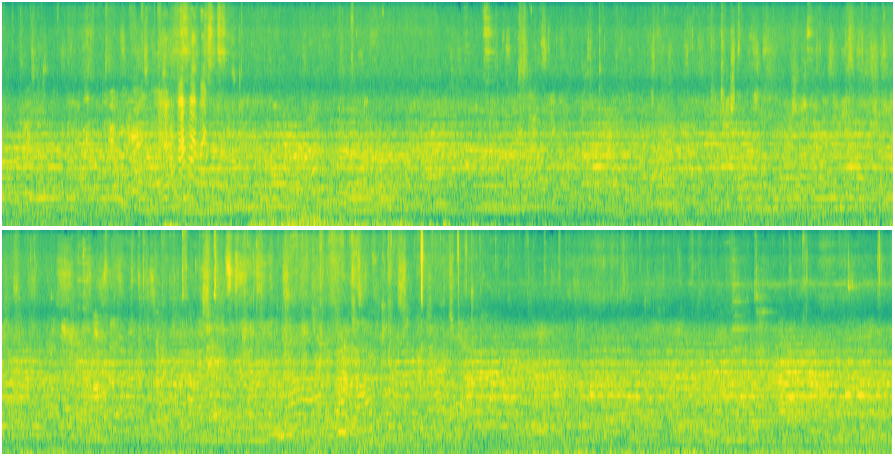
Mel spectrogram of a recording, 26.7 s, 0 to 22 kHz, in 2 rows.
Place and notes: {"title": "Schafflerstraße, Munich 德國 - Church bells", "date": "2014-05-11 11:48:00", "description": "Church bells, Walking in the streets", "latitude": "48.14", "longitude": "11.57", "altitude": "527", "timezone": "Europe/Berlin"}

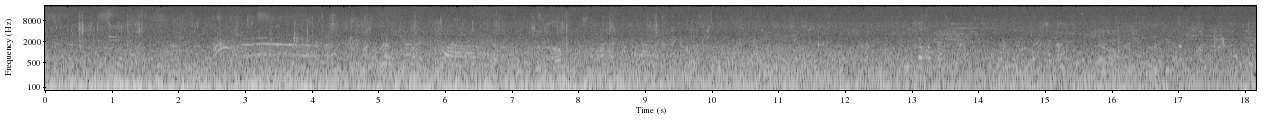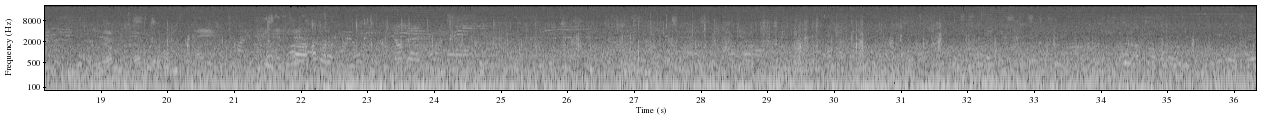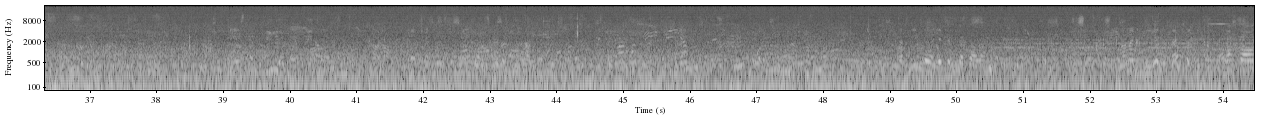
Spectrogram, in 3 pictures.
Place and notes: {"title": "berlin, preußenpark: geodätischer referenzpunkt - the city, the country & me: geodetic reference point", "date": "2013-08-18 14:56:00", "description": "geodetic reference point during the thai market where the thai community sells thai food on saturday and sunday afternoons\nthe city, the country & me: august 18, 2013", "latitude": "52.49", "longitude": "13.31", "altitude": "41", "timezone": "Europe/Berlin"}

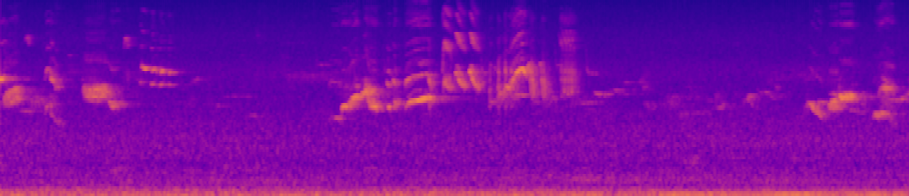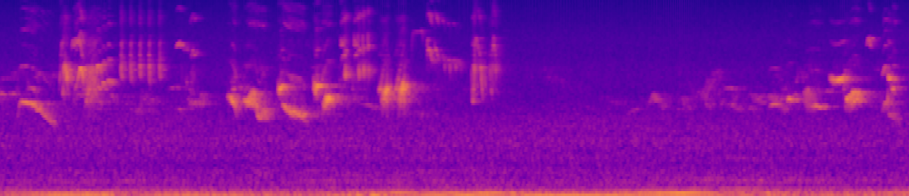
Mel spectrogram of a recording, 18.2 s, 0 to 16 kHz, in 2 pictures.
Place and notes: {"title": "Düsseldorf, saarwerden street, garden - düsseldorf, saarwerden street, garden", "date": "2011-05-03 13:52:00", "description": "inside a back house garden in the warm, mellow windy evening. a blackbird singing in the early spring.\nsoundmap nrw - social ambiences and topographic field recordings", "latitude": "51.24", "longitude": "6.74", "altitude": "38", "timezone": "Europe/Berlin"}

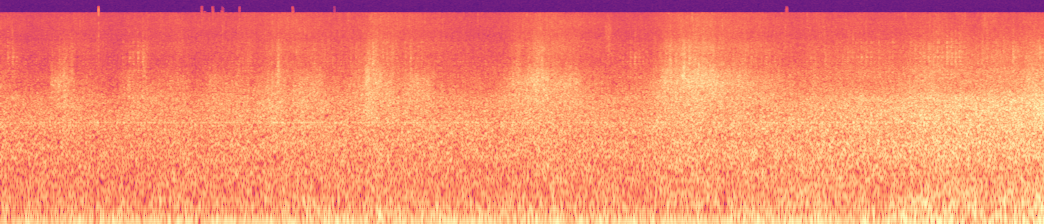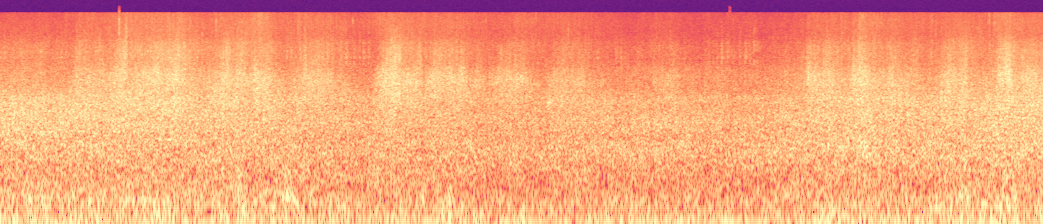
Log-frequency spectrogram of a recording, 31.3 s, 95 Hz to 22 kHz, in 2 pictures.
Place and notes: {"title": "Cerro Sombrero, Primavera, Magallanes y la Antártica Chilena, Chile - storm log - cerro sombrero hilltop", "date": "2021-02-15 13:11:00", "description": "hilltop, wind SW 38 km/h, ZOOM F1, XYH-6 cap\nCerro Sombrero was founded in 1958 as a residential and services centre for the national Petroleum Company (ENAP) in Tierra del Fuego.", "latitude": "-52.78", "longitude": "-69.29", "altitude": "70", "timezone": "America/Punta_Arenas"}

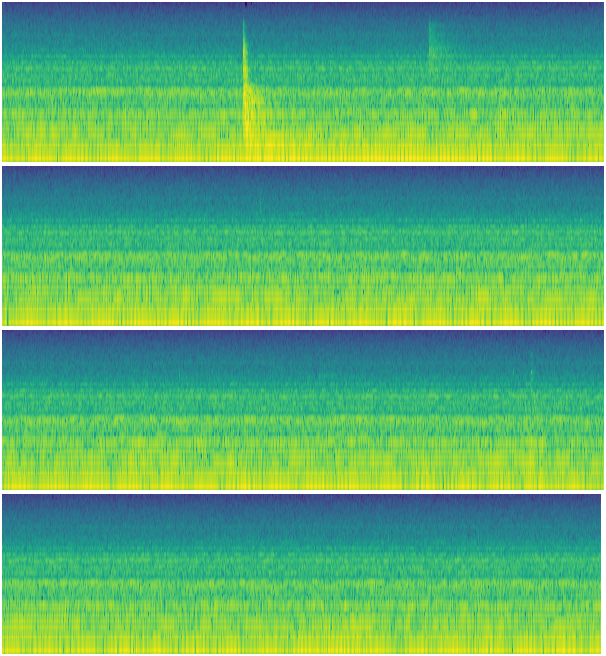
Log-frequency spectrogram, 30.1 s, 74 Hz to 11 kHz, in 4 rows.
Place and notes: {"title": "Radiator in the Associate Space", "latitude": "51.45", "longitude": "-2.61", "altitude": "8", "timezone": "GMT+1"}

